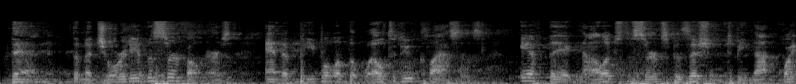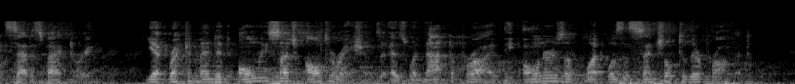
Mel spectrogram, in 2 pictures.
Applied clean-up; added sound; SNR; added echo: neural separator model SepFormer DNS4.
